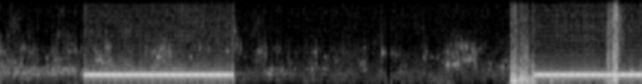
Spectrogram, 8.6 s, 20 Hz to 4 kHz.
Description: Ringback tone (North America), 440 + 480 Hz.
